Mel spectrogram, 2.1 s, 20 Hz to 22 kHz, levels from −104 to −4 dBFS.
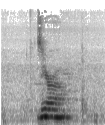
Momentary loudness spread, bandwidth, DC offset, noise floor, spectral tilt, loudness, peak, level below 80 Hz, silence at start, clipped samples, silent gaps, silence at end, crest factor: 24 LU; 16.5 kHz; under 0.1%; -54 dBFS; -6 dB/octave; -22 LUFS; -6 dBFS; -64 dBFS; 0.75 s; under 0.1%; none; 0.45 s; 18 dB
